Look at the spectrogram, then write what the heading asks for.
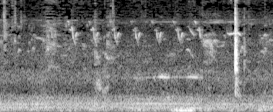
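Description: Near silence with a faint small bird chirping, a run of short falling notes at about five a second. A single sharp click comes about three and a half seconds in.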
